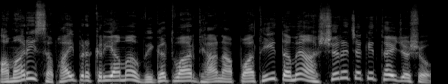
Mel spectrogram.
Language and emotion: Gujarati, surprised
